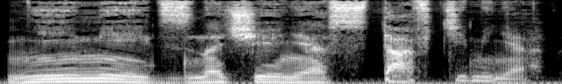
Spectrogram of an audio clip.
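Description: Male reader as a curt, grumpy, stubborn man, deep voice, audiobook. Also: animated, a little slow, soft background music. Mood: irritated. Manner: gruff, curt retorts. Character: irritable, stubborn grown man. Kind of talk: audiobook reading.

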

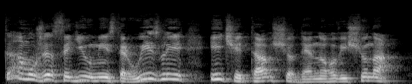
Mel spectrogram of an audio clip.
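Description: Male audiobook narrator, expressive, slightly high pitch. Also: normal speed.

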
